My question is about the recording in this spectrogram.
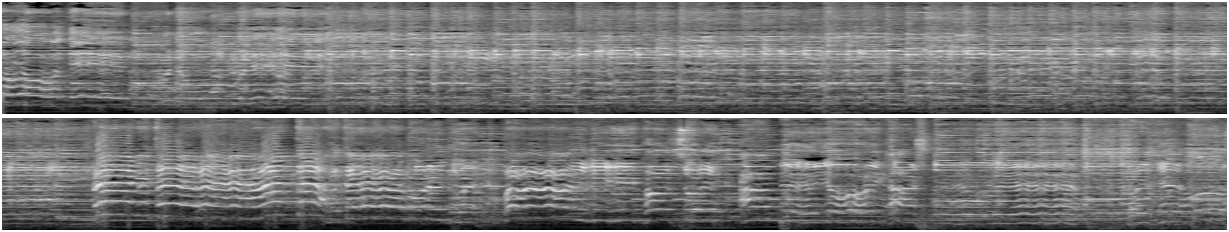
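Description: Live Albanian folk music: long-necked lutes and a violin accompanying a man singing into a microphone. A strongly wavering, ornamented melody line comes in about halfway through.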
